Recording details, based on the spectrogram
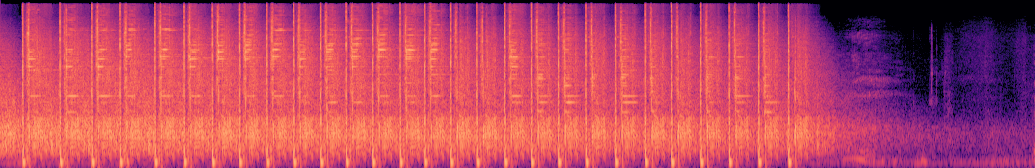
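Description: A Glock V pistol empties a full magazine in a fast, evenly spaced string of sharp, loud shots, about thirty in eight seconds, ending abruptly with a faint echoing tail and rustle.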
